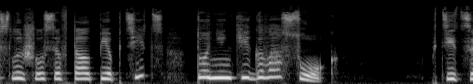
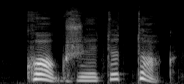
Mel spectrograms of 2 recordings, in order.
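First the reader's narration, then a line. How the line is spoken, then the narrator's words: Distracted muttering. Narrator (Russian): бормотал он, собираясь с мыслями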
